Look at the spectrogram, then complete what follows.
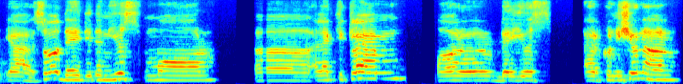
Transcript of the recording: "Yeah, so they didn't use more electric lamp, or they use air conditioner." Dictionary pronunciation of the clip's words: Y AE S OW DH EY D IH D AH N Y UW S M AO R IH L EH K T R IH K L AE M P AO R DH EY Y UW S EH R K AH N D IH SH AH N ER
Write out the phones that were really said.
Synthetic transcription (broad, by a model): Y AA S OW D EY D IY D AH N Y UW S M AO R IH L EH K T R IH K L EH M AO R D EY Y UW S EH R K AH N D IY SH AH N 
